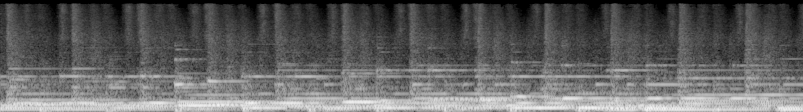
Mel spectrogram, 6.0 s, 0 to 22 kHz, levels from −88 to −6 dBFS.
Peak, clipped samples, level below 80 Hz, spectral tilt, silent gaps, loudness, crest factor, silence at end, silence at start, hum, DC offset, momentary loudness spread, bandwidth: -4 dBFS; under 0.1%; -36 dBFS; -8.5 dB/octave; none; -17 LUFS; 12 dB; 0 s; 0 s; none; under 0.1%; 4 LU; 19 kHz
